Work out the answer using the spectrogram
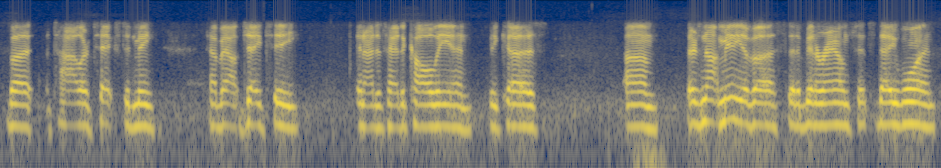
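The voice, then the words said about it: Hoarse, nearly gone voice. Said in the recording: “My voice is gone. I've got like an upper respiratory thing going on.”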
